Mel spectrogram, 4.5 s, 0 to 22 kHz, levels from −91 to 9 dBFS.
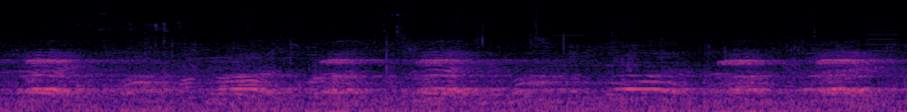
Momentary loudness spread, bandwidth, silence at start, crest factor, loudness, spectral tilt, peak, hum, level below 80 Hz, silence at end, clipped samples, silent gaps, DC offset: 8 LU; 14.5 kHz; 0 s; 16 dB; -43 LUFS; -5.5 dB/octave; -26 dBFS; none; -58 dBFS; 0 s; under 0.1%; none; under 0.1%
